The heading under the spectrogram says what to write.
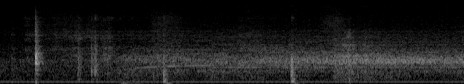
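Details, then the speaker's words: HobbyMate D6 Lite dual charger's external power supply: a faint, steady airy fan whir that runs constantly. Not super loud, but noticeably noisier than the charger's own fan. "it's not you know super noisy but it's a fan noise that you can hear all the time and it's significantly noisier than if we were just using this guy"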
